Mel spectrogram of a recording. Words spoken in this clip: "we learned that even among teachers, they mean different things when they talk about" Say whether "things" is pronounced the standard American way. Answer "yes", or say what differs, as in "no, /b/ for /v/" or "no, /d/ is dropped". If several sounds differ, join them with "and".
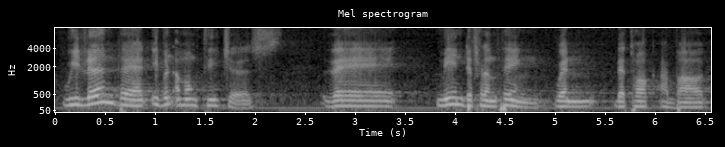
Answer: no, /z/ is dropped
